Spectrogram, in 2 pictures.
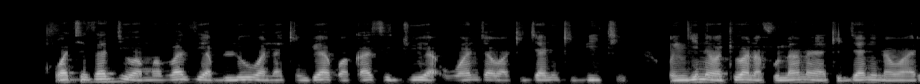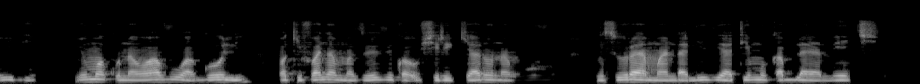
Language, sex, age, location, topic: Swahili, male, 18-24, Kisumu, government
